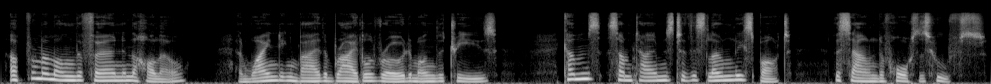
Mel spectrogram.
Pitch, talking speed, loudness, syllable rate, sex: 165 Hz, 170 wpm, -17 LUFS, 4.9 syllables/s, female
